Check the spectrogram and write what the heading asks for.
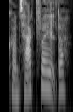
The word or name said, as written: kontaktforælder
